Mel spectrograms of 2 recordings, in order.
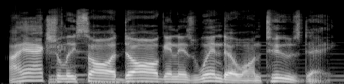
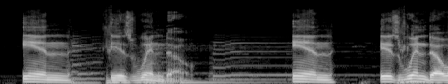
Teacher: the letter H after a consonant which is a really weak sound so weak that we don't even say it sometimes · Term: linking sounds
